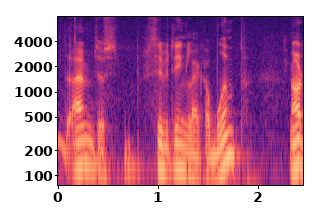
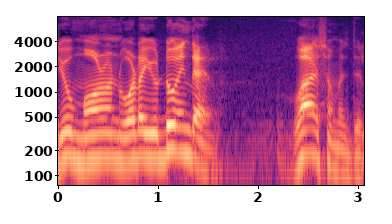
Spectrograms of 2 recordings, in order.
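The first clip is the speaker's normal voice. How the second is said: high, loud, rude, impatient screeching parrot voice; 5 semitones higher, 6 dB louder than usual. Telling a story about a parrot yelling at people, retelling the parrot screaming. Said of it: "And the parrot screams".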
